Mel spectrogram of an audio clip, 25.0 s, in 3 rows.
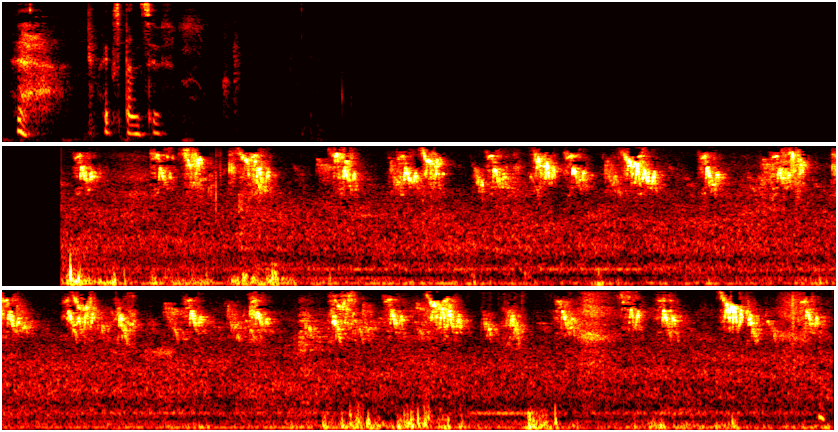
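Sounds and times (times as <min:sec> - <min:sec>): small birds chirping: 0:09.0 - 0:25.0.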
